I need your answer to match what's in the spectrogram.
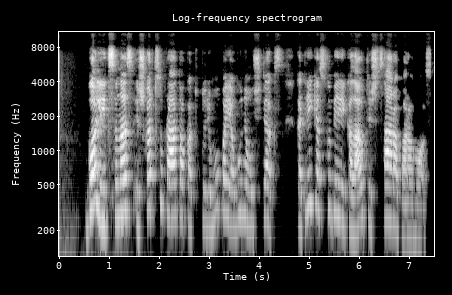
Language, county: Lithuanian, Kaunas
